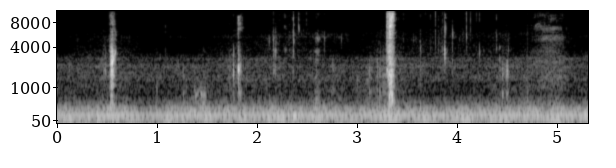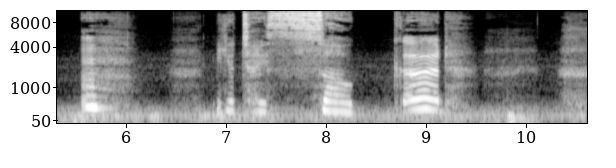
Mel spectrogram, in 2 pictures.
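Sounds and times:
low steady hum: 0.0s - 10.6s
wet sucking and slurping mouth sounds: 1.4s - 4.6s
speech: 7.0s - 9.4s.

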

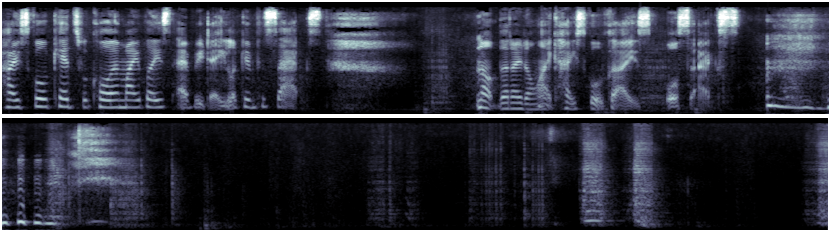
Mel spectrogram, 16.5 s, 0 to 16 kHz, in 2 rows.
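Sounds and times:
speech: 0.0s - 9.5s
wooden bench creaking: 4.1s - 4.8s, 6.0s - 7.1s, 8.7s - 10.6s, 11.9s - 15.0s
person groaning: 7.7s - 8.3s
laughter: 7.7s - 9.3s.

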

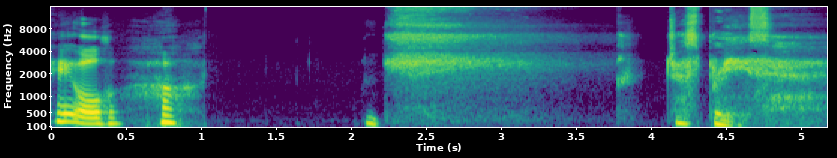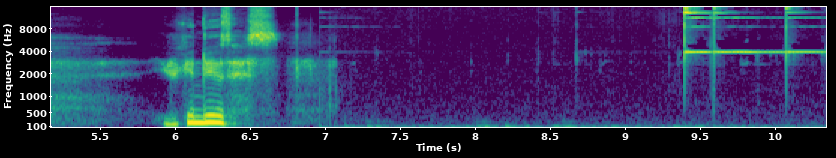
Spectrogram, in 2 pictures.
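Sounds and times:
speech: 0.0s - 1.0s, 2.1s - 2.7s, 4.1s - 5.0s, 5.9s - 6.7s
small hand bell ringing: 9.4s - 10.3s.

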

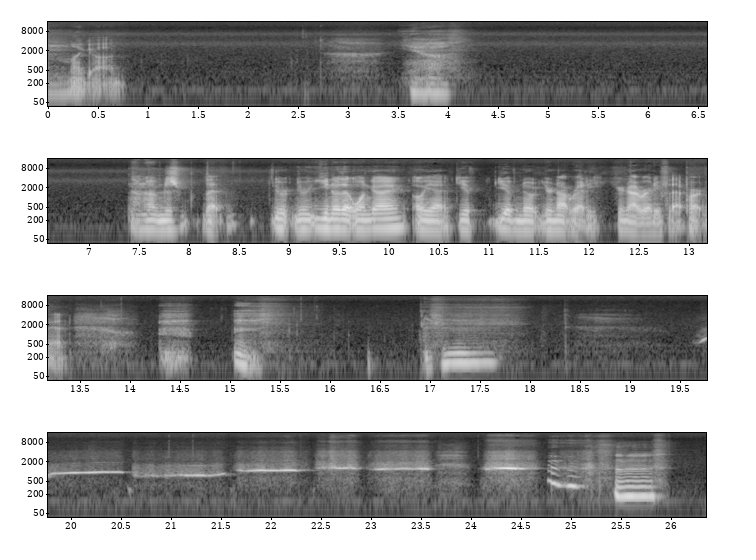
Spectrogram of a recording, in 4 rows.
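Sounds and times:
speech: 0.3s - 0.8s, 7.7s - 13.7s, 14.3s - 15.5s, 16.9s - 17.7s, 25.4s - 26.0s
person whistling a short loud tune: 19.7s - 25.7s.

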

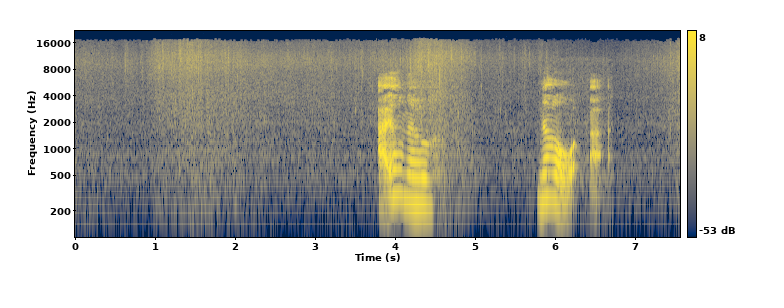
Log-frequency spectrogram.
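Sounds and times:
ocean waves breaking on a beach: 0.0s - 7.5s
speech: 3.8s - 4.6s, 5.8s - 6.8s.

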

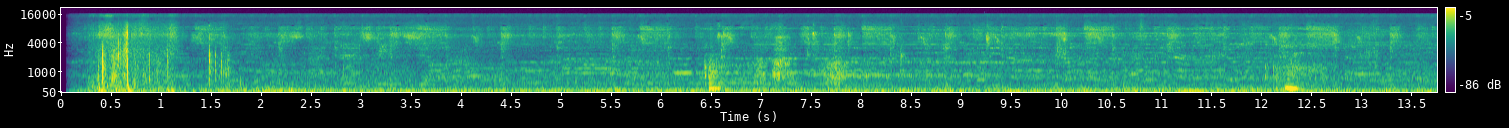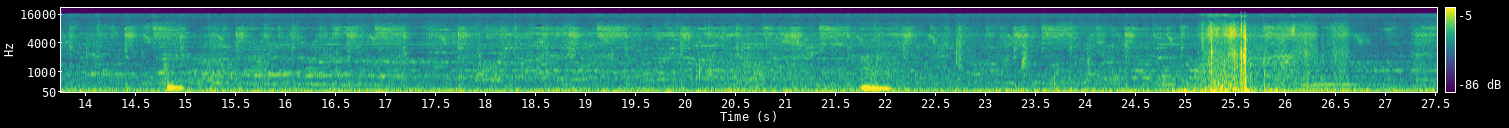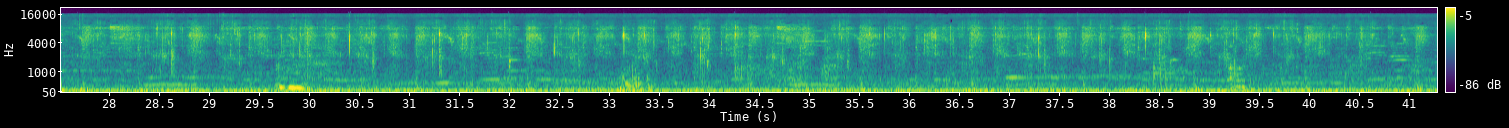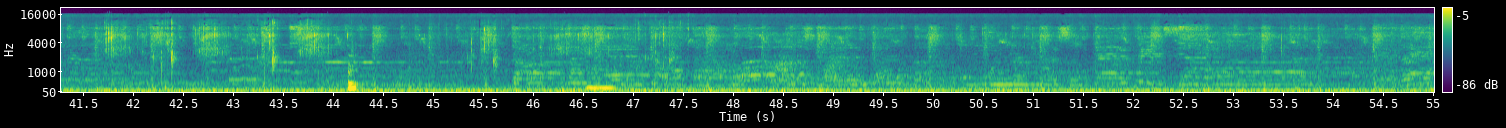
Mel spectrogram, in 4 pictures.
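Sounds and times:
wet noises: 0.1s - 55.0s
sleepy woman whimpering: 21.7s - 22.2s.

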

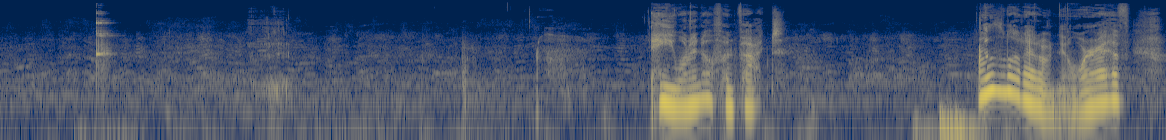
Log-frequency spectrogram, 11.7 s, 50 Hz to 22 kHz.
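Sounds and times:
murmuring chatter: 0.0s - 11.6s
drinking glasses clinking in a toast: 0.9s - 1.3s
speech: 6.6s - 7.9s, 10.4s - 11.6s.

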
